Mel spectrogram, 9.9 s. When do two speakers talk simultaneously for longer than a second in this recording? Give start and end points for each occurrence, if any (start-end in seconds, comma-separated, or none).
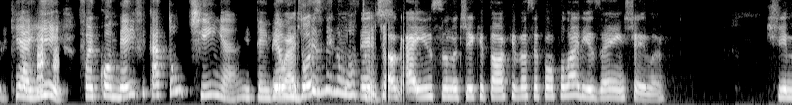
3.4-4.9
